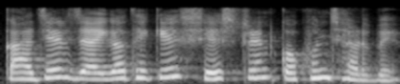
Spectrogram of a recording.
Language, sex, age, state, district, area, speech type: Bengali, female, 18-30, West Bengal, Purulia, urban, read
